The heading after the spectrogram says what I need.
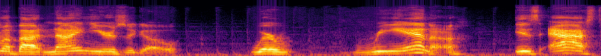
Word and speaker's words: Rihanna: old and not cool and not hip it's Rihanna dude it's Rihanna and so he's I'm sorry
